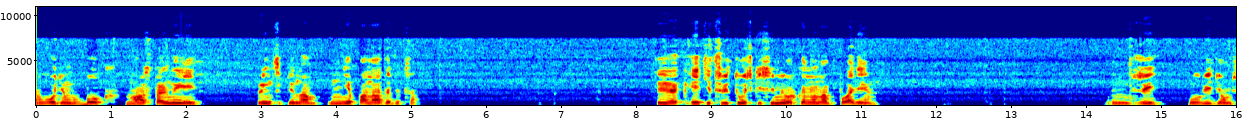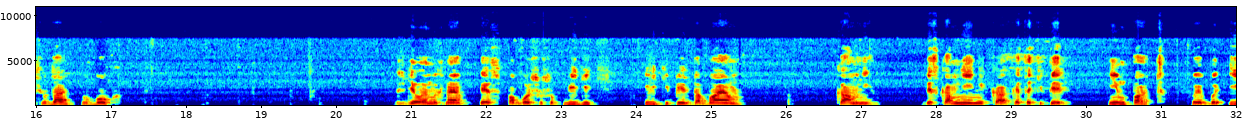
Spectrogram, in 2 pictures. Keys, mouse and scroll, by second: 1.0 click, 3.7 Delete, 5.4-5.7 drag, 6.7 Delete, 7.8 middle click, 8.6 click, 10.5 KP_7, 12.1 shift+middle click, 15.9 click, 17.0 middle click, 18.2 shift+middle click, 22.3 click, 23.9 click, 27.0-31.6 drag.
